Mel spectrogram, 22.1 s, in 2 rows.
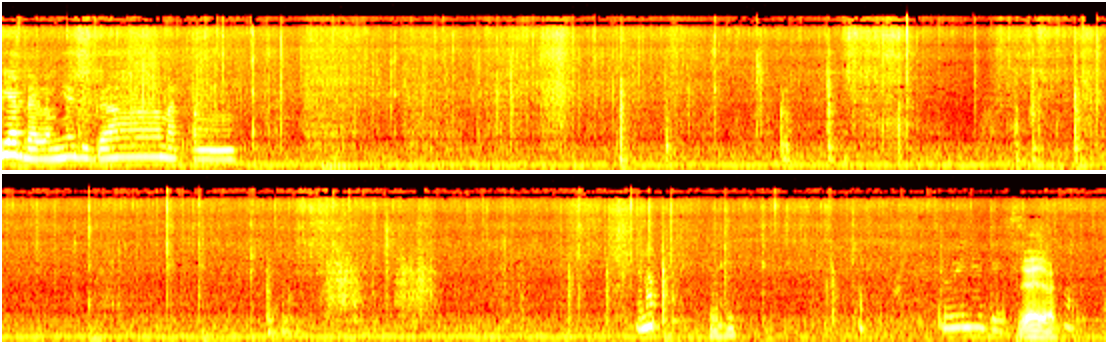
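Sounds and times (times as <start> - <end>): omelette sizzling in oil: 0.0 - 22.0
wooden spatula scraping a pan: 13.7 - 15.5.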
